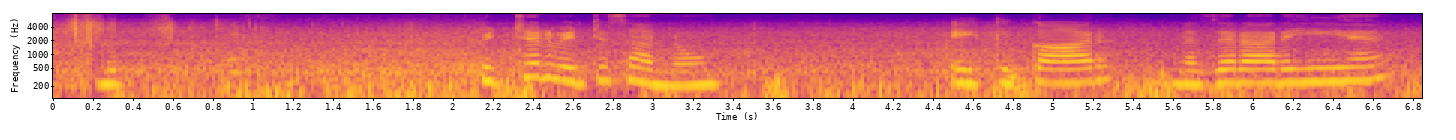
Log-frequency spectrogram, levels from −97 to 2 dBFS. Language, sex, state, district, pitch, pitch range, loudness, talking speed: Punjabi, female, Punjab, Kapurthala, 240 Hz, 225-260 Hz, -15 LUFS, 80 wpm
